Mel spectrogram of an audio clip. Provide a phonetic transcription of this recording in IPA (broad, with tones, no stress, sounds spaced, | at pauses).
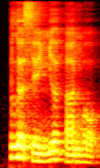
l ə˦ s e˨ ɲ ə˦ | a˨ ŋ ɔ˨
